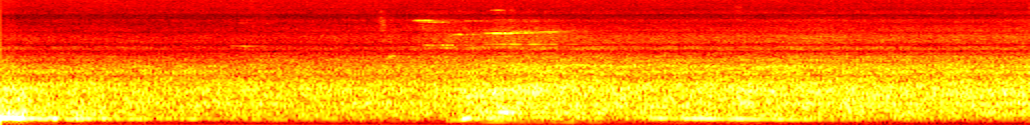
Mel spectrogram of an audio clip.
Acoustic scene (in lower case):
street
